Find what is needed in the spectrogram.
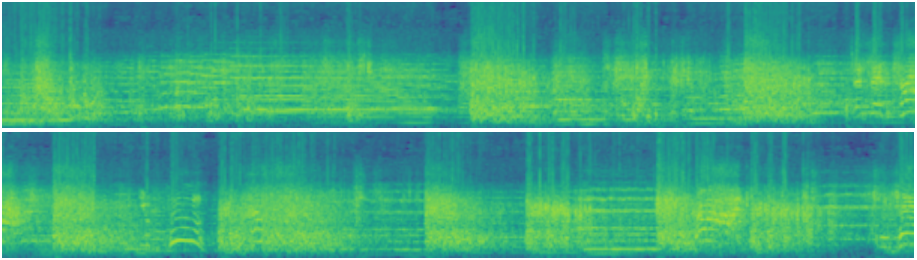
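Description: Dramatic orchestral film score playing loudly, with gunshots fired several times over it.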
